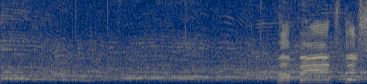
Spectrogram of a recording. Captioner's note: crowd cheering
